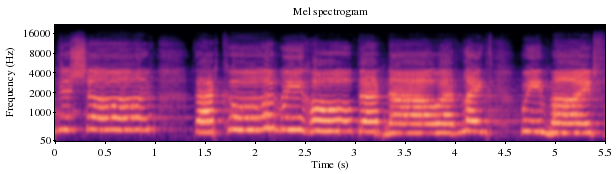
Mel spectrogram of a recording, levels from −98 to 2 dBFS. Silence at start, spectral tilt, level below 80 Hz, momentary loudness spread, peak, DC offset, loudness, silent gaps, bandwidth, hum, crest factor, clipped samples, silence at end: 0 s; -1.5 dB/octave; -80 dBFS; 7 LU; -2 dBFS; under 0.1%; -18 LUFS; none; 14 kHz; none; 16 dB; under 0.1%; 0 s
